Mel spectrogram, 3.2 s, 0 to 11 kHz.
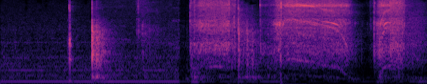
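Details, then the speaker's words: DeWalt DCD778 18V cordless brushless drill that stopped running after a fall, tested after reseating a loose motor connector: short bursts of smooth high-pitched whir with even spin-up, no stalling or stutter; runs normally. "that's fine so in other words it'll just as connected that it worked itself loose"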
